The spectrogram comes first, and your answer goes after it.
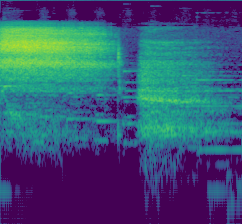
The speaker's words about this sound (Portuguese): Inspira e expira.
